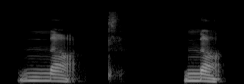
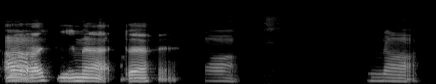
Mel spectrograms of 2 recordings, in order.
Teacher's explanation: my lips weren't even coming together my jaw dropped for that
